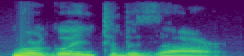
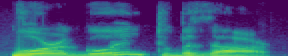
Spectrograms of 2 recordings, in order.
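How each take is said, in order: First: 'We are' is run together into one syllable. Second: The same.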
